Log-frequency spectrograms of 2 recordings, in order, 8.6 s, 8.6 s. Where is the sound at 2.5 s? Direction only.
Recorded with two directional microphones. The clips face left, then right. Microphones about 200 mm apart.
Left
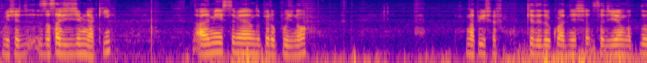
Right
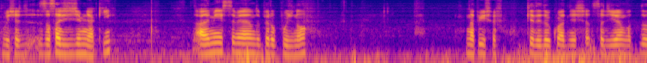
5° left (ahead or behind).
